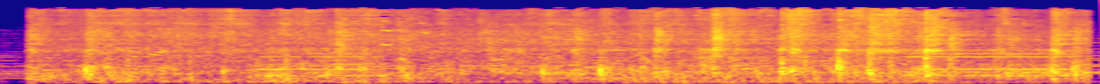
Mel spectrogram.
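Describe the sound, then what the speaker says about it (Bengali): A local train on the line to Namkhana rumbles steadily through paddy fields, wheels clattering in a continuous rhythmic clickety-clack, close and fairly loud with no talking. "সবুজ ধান ক্ষেতের মধ্যে দিয়ে এগিয়ে চলল আমাদের ট্রেন"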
